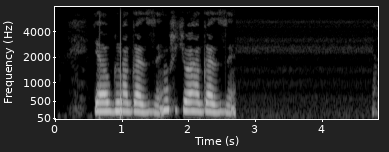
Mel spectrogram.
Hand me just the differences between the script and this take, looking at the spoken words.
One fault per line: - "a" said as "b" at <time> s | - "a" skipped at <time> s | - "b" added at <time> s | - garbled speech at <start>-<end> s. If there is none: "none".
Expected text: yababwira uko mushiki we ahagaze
- "uko" said as "ahagaze" at 1.0 s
